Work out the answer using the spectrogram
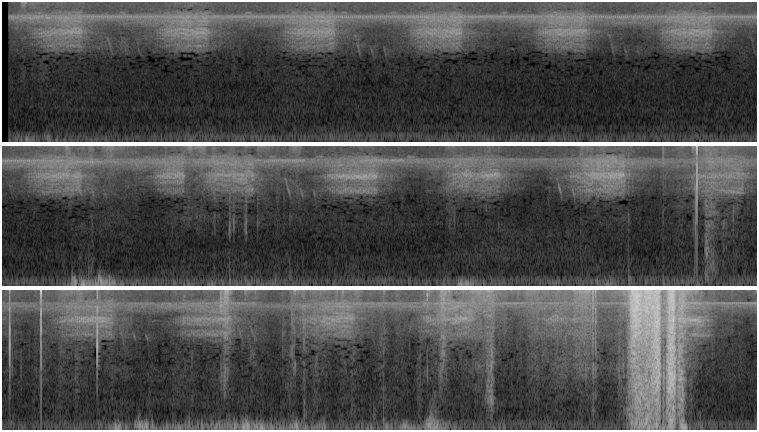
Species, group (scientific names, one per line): Neotibicen robinsonianus
Cicadidae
